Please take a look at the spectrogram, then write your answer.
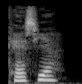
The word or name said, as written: kassia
